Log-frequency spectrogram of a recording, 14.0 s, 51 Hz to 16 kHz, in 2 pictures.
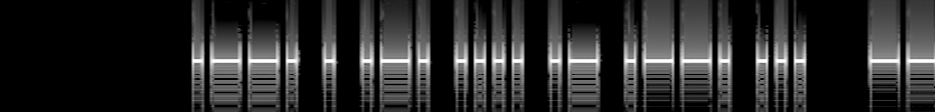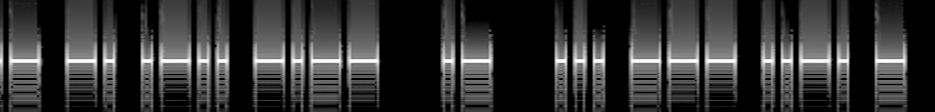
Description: Morse code, heard as a keyed tone, about 17 wpm, 700 Hz. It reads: PERHAPS ONLY A SOFT
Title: A Sound Of Thunder 17wpm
